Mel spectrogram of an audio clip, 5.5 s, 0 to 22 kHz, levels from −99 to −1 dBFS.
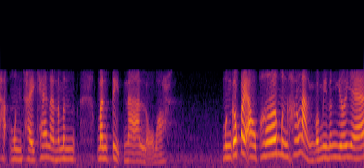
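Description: The Bluetooth CVSD headset codec runs throughout. Its adaptive one-bit coding cuts everything above 4 kHz, leaving a hard ceiling on the spectrogram, with scratchy sibilants and granular hiss. A Bluetooth headset packet repeated at 0.33–0.35 s, 1.71–1.73 s and 4.86–4.88 s re-decodes stale bits, giving brief 267 Hz buzzes that show as periodic vertical striations. The lost spans are 15, 11.2 and 18.8 ms, which fits runs of four, three and five repeated 3.75 ms packets.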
